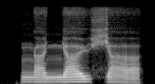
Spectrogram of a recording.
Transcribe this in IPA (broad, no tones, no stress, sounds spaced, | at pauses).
ŋ a ɲ a y̯ ç a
